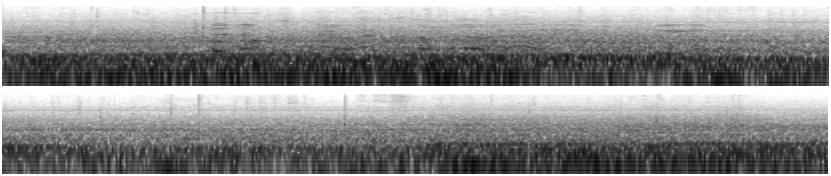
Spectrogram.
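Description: Car engine and road noise heard from inside the moving car as a steady low rumble. The engine note drops away about three seconds in and climbs back up about six seconds in.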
